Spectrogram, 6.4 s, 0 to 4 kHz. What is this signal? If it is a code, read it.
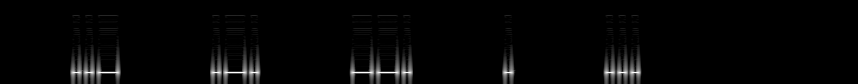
Morse code, heard as a keyed tone, about 25 wpm, spaced as for 10 wpm, 550 Hz. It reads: URGES
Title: News Headlines at 10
